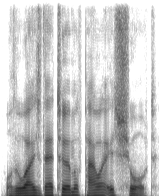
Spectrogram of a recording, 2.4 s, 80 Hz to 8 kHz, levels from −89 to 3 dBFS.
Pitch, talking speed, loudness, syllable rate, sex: 105 Hz, 175 wpm, -17 LUFS, 5.0 syllables/s, male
